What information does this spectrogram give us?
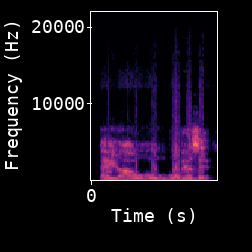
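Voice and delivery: high, anxious call to the tower; Jack Tover calling up. Acted. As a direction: shout up asking what it is. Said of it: "you hear Jack Tover say".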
